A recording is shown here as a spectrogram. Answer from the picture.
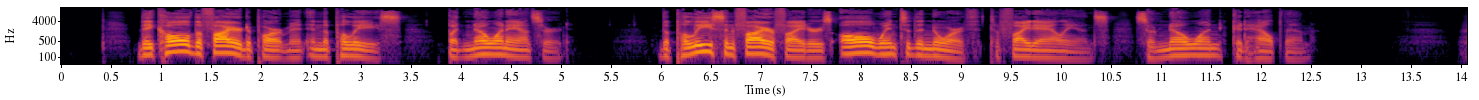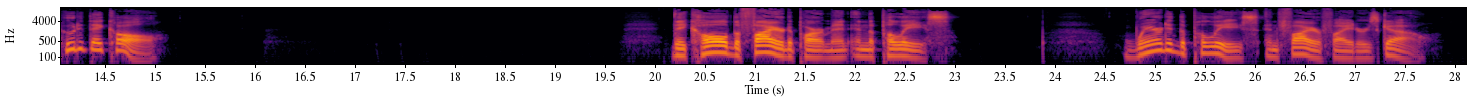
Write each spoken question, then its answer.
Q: Who did they call?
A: They called the fire department and the police.

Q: Where did the police and firefighters go?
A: They all went north to fight the aliens.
